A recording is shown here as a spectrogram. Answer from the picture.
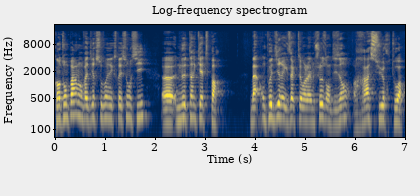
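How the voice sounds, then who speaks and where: A man's high voice, fairly quick and fairly even in intonation, against a quiet background. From France, Grenoble; France. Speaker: real estate investment coach and author; real estate investment coach. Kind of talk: educational vlog monologue. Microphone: lapel.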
